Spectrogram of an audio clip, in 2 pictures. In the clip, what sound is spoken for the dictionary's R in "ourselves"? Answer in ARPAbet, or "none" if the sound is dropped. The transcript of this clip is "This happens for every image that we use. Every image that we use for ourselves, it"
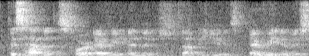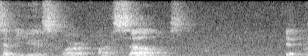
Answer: R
